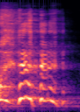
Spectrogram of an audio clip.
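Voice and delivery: loud, high laugh bursting out; high burst of laughter. Real, not acted. Reading her horoscope, a high burst of laughter.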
